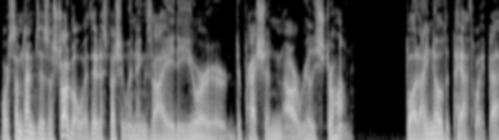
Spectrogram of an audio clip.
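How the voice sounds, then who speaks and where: A plain, everyday voice from a man at fairly low pitch, moderate pace and ordinary pitch variation, on a very clean recording with a silent background. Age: 60s. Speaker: CEO coach. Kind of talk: reflective interview conversation.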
